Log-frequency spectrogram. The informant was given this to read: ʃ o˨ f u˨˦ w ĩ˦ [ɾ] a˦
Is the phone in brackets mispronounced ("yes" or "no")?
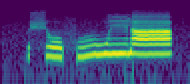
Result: no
